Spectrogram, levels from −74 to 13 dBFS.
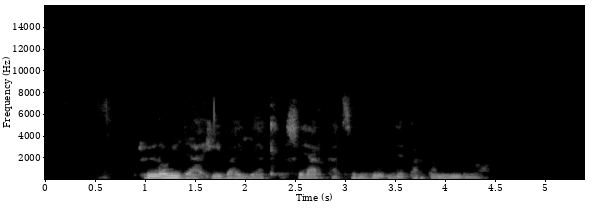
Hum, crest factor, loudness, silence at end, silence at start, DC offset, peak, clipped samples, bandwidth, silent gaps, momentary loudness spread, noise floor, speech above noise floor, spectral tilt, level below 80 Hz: none; 20 dB; -24 LUFS; 1.05 s; 0.95 s; under 0.1%; -4 dBFS; under 0.1%; 7.8 kHz; none; 18 LU; -88 dBFS; 64 dB; -7.5 dB/octave; -66 dBFS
